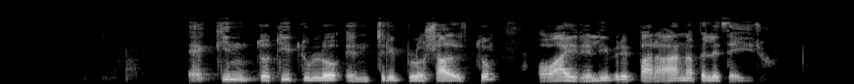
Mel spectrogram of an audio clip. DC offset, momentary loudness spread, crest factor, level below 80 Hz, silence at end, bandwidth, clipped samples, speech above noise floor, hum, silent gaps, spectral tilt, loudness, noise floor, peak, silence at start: under 0.1%; 11 LU; 20 dB; -68 dBFS; 0.95 s; 9.4 kHz; under 0.1%; 58 dB; none; none; -5 dB/octave; -19 LUFS; -77 dBFS; 0 dBFS; 1.9 s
